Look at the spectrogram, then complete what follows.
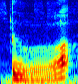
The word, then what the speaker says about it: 德: The Chinese pronunciation of this word is 德.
